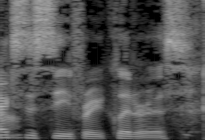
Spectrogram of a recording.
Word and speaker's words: Extase: but it's E-X-T-A-S-E, and it's pronounced ecstasy.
